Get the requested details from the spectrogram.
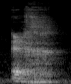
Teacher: R is pronounced R. It comes deep from the throat.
